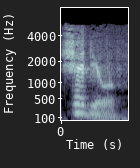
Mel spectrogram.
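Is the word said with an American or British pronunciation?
British. It is said with a British pronunciation. "in the best fashion of the residents of Tunbridge Wells"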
